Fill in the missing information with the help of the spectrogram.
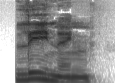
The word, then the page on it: leaning: British English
